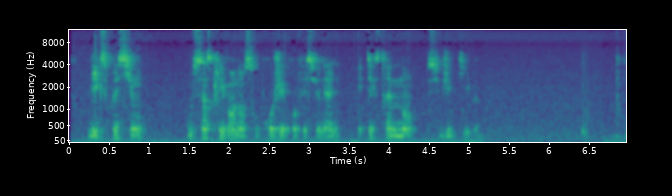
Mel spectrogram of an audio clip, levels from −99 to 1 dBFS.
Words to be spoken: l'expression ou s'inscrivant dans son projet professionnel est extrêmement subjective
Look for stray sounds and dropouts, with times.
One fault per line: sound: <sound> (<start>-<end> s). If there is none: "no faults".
sound: whoosh (6.4-6.6 s)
